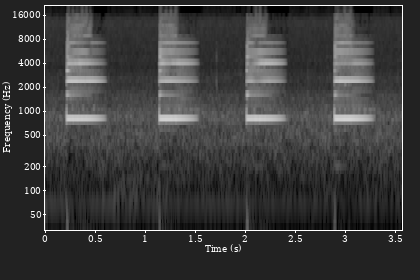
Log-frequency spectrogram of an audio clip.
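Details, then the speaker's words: Garrett AT Pro metal detector, silver coin in standard mode: four identical clear beeps about one per second, same loudness and pitch, volume constant until target no longer detected; normal target response. "listen to this silver coin in standard mode notice that the volume of the response is always the same until the target is no longer detected"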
